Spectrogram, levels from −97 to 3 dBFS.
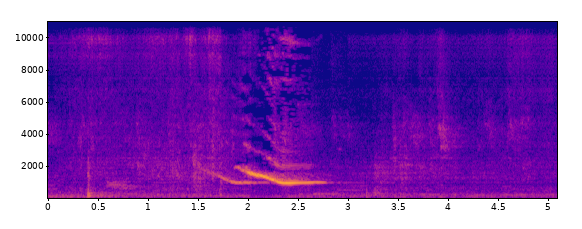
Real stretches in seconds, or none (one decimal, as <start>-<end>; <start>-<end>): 2.1-3.0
